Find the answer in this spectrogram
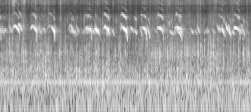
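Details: Chicks of domestic chicken chirping, bright falling peeps from several birds scattered at a lively pace, accompanied by a steady low electrical hum.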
